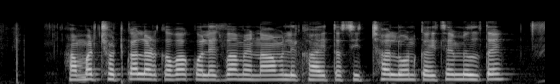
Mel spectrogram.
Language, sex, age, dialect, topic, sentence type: Magahi, female, 18-24, Southern, banking, question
